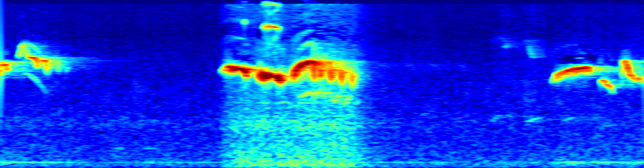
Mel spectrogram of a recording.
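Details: Vocal-therapy recording of a sikatan emas, a Ficedula flycatcher of shrubs and trees: a clear whistled note, a loud trilled and warbled phrase, and a falling slurred whistle after a pause.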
